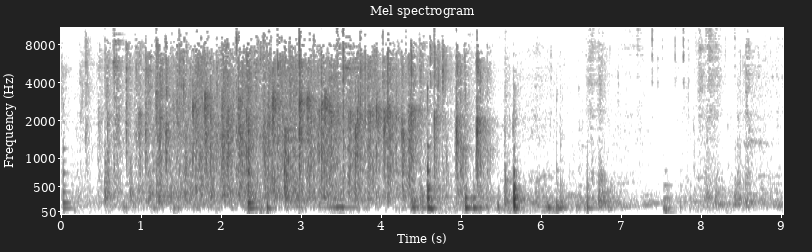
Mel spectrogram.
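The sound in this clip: Audience applause welcoming a speaker back to the stage at a Q&A on whether religious institutions can survive clergy sexual scandals. Steady, dense clapping holds for about six seconds, then thins and fades.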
